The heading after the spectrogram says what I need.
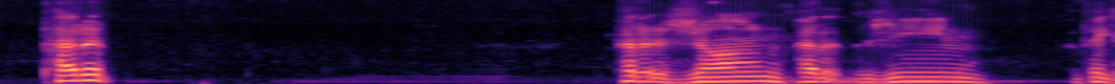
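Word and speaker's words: Petit Jean: up there in Arkansas pretty Jean I think you're talking about Pettit um it's not pronounced the way you wrote it it's uh it's a French spelling but it's a Native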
